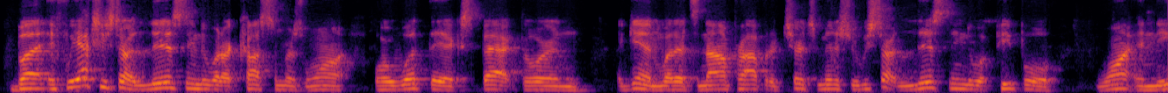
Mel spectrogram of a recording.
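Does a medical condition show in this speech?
No.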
